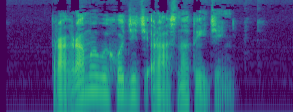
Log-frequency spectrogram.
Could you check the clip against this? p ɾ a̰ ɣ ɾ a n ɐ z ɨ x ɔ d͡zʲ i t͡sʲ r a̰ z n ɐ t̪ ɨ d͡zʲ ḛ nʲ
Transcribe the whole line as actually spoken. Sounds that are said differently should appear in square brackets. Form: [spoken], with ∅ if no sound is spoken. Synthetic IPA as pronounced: p ɾ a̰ ɣ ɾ a [m] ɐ [v] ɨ x ɔ d͡zʲ i t͡sʲ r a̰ [s] n ɐ t̪ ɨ d͡zʲ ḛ nʲ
